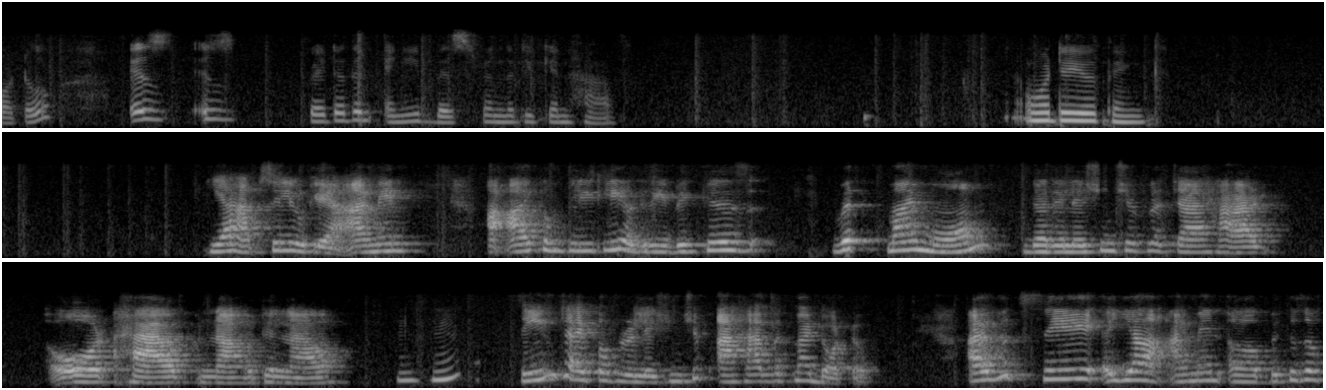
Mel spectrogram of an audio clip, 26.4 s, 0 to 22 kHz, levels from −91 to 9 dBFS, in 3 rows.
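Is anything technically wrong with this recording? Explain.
No, nothing's wrong here; it's ordinary speech that's been through a typical call chain, with the microphone processing and an Opus codec at 32 kbps leaving nothing above 8 kHz, which is just how that path sounds.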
